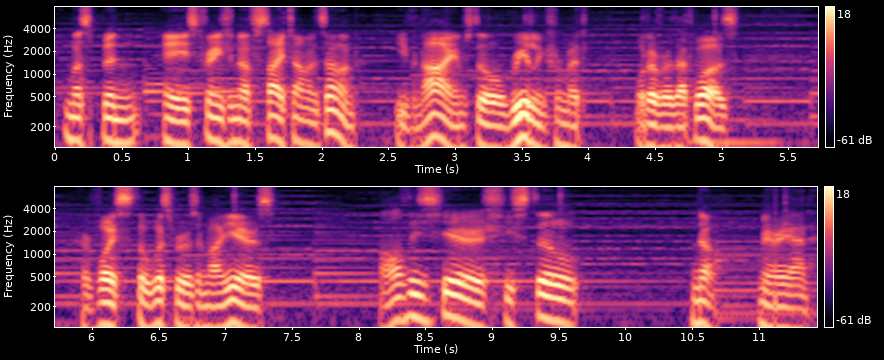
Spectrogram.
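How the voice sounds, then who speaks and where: Man dramatically reading aloud, lower-middle voice. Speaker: gamer reading the game text aloud. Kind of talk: dramatic read-aloud narration of a visual novel. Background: faint game music.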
